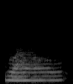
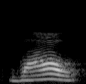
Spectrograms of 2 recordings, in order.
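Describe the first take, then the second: First: The word is said flatly with little energy. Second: The word is said brightly with lots of energy. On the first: The speaker calls it wrong. "eyes low. ... We never have less energy" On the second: The speaker calls it right. "You see how energy comes"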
